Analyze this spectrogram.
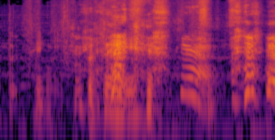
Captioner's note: laughs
